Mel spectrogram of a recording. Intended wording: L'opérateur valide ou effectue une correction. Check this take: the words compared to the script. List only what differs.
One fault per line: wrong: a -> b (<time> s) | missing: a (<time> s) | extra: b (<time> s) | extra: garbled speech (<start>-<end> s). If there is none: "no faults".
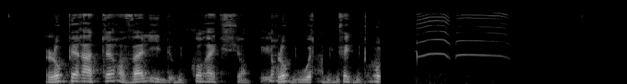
missing: ou effectue (1.7 s)
extra: garbled speech (2.6-3.8 s)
